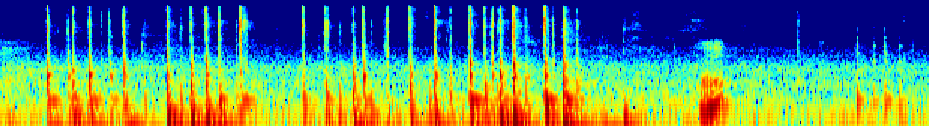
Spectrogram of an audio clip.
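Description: Typing on a computer keyboard: a quick run of key clicks for about three and a half seconds, then a few scattered keystrokes.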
